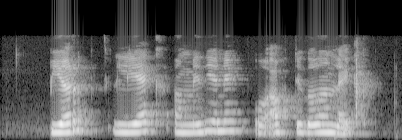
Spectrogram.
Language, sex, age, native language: Icelandic, female, 20-29, Icelandic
